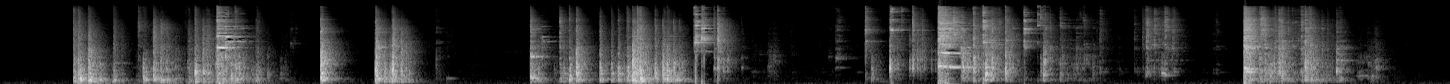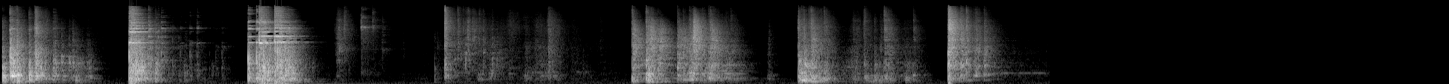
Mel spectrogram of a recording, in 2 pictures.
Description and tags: Tins, bottles, containers being thrown into plastic box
